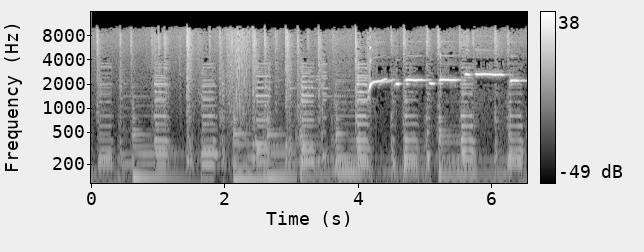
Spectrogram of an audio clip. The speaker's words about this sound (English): Well, I wish I could whistle like that. No chance.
